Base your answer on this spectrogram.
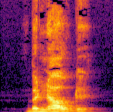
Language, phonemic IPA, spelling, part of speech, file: Dutch, /bəˈnɑudə/, benauwde, adjective / verb, Nl-benauwde.ogg
- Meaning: inflection of benauwen: 1. singular past indicative 2. singular past subjunctive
